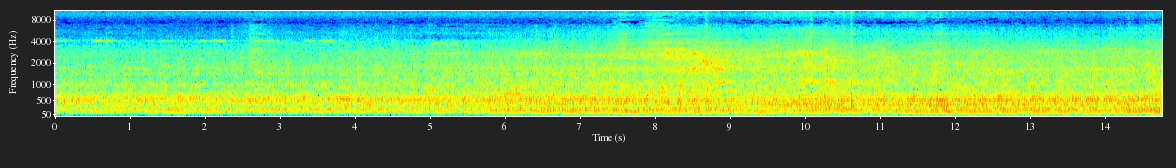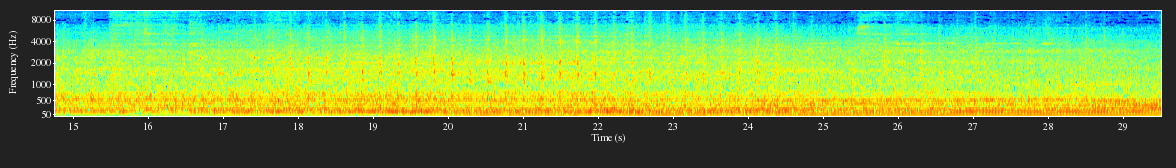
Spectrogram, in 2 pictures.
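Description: WDG3A ALCo diesel locomotive's 16-cylinder engine pulling a passenger train away from a station, a steady low drone that grows louder as it draws near, over the rumble and clatter of the coaches on the rails. A brief falling squeal about eight seconds in.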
